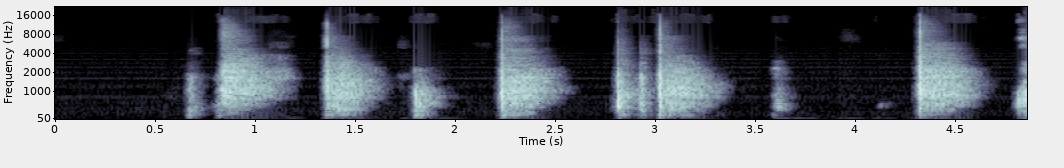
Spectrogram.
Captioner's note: hammer pounds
